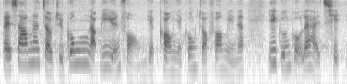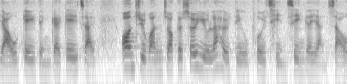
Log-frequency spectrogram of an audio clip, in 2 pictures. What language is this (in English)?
Cantonese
